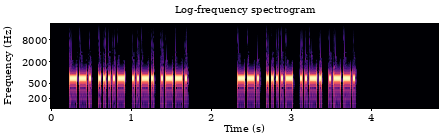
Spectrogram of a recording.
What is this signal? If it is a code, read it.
Morse code, heard as a keyed tone, about 40 wpm, 700 Hz. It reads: G4FP G4FP
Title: DXCC-100 Call Signs - 4 Characters - Repeated 2x - 40wpm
